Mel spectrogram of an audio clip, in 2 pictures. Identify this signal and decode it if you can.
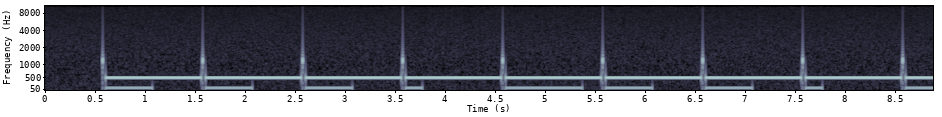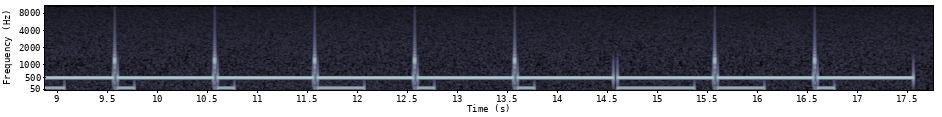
Radio time signal (WWVH, Hawaii), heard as ticks, one a second.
